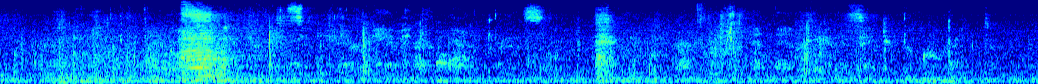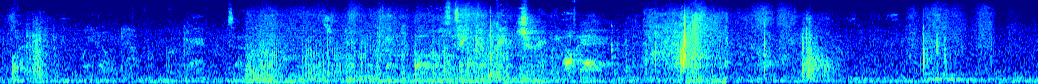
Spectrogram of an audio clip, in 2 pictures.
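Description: A woman talks quietly in a large room.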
